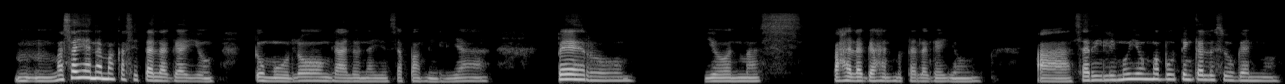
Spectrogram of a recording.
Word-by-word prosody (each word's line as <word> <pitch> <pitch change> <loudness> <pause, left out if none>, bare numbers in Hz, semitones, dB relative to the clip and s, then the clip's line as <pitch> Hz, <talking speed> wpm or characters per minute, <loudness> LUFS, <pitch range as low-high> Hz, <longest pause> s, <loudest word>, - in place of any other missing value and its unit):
Mm, 160 0 -2
masaya 305 +8 +6
naman 260 -3 +7
kasi 220 -2 -4
talaga 170 -4 +1
'yong 145 -1 -5 0.4
tumulong 165 +1 -2
lalo 150 -1 -2
na 145 0 -4
'yon 145 0 -6
sa 155 +1 -8
pamilya, 150 +2 -6 0.7
pero 185 -6 +3 0.7
'yon 155 0 -1
mas 155 +1 -7 0.3
pahalagahan 170 -1 +1
mo 155 - -7
talaga 150 -1 -5
'yong, 145 +1 -5 0.6
ah, 140 -1 0
sarili 200 +2 0
mo 225 - +2
'yong 250 -1 +4
mabuting 235 -1 0
kalusugan 195 -5 -1
mo. 165 0 -7
165 Hz, 120 wpm, -24 LUFS, 150-195 Hz, 0.7 s, naman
